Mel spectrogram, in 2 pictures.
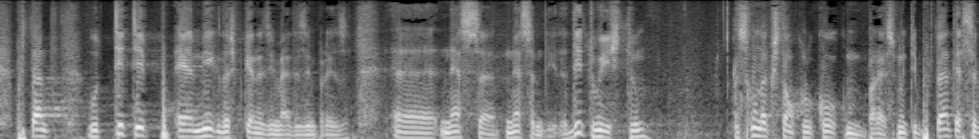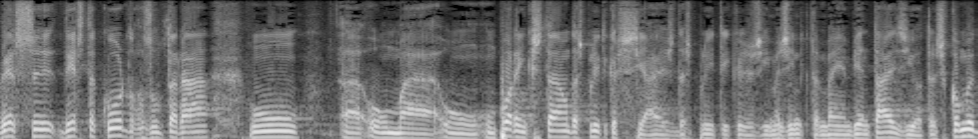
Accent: Azores, Portugal; Eu vivi alguns anos da minha infância nos Açores e considero-me meio açoriano, com muita honra

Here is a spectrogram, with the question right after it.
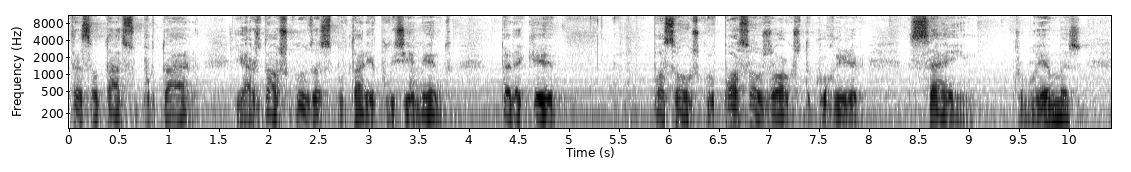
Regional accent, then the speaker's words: Portugal; Nós, como portugueses que somos

